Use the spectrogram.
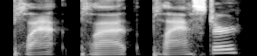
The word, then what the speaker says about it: Plaster: And it's pronounced platypus. Yes. Plaster.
